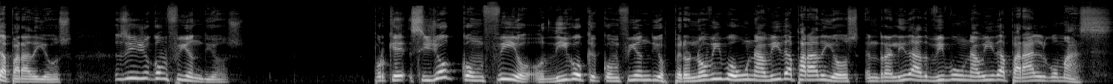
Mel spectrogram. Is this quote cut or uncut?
cut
